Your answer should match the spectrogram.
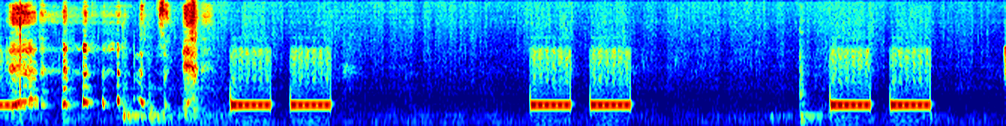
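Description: A quick flurry of dialing beeps gives way to a phone ringing through the line as a call goes to a man's phone: three clear double-pulse rings, evenly spaced, with nothing else over them.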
